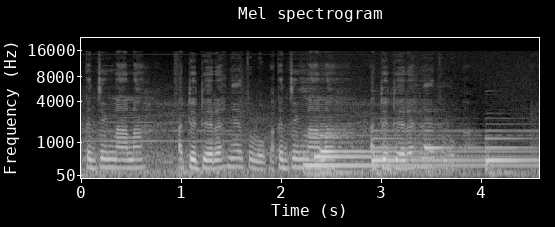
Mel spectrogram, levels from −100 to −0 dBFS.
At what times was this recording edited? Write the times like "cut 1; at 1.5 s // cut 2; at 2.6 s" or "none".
none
